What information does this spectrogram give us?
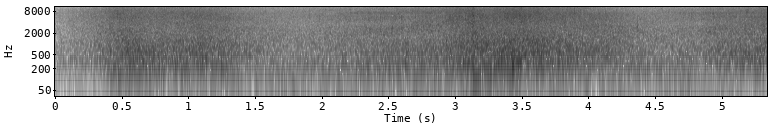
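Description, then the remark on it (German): Ocean waves rush onto the shore in broad, steady surges that swell and ease over a few seconds, a continuous hissing wash with no voices. “Hört ihr es auch schon? Das Meer rauschen.”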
